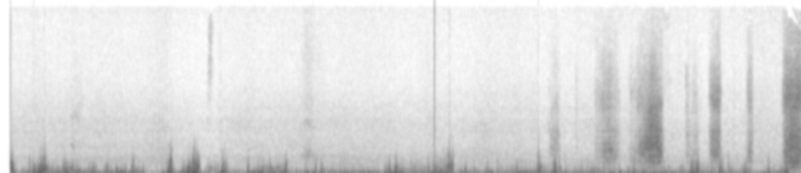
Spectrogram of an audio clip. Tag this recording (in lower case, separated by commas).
wind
